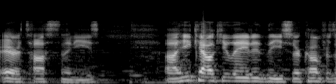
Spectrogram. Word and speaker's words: Eratosthenes: ideas this guy erastastinis tough word to say era and ease it's uh sth that's the hard syllable right there eratosthenes uh he calculated the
